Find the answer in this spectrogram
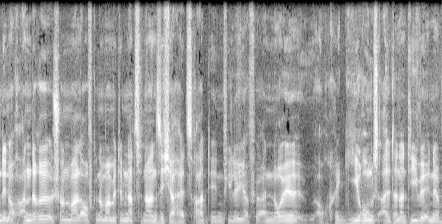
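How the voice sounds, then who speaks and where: A male interviewer posing probing, conversational questions to a politician. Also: on the low side.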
